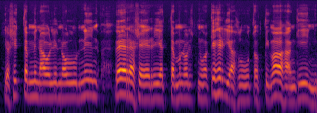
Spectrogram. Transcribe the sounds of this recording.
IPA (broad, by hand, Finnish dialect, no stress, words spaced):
jɑ sitːem minæ olin olːun niːn ʋɛːræsɛːri etːæ mun olis nuɒ kehrijæhluːtˑ otːi mɑːhɑŋ kiːnːi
